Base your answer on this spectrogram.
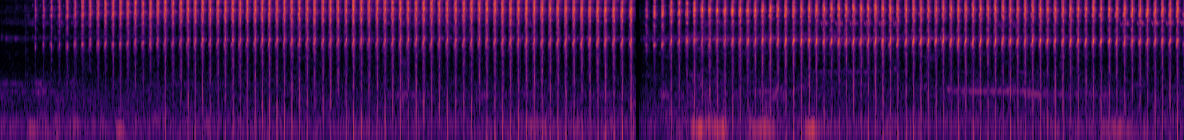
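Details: Belalang krek grasshopper, a training recording for songbirds: a fast, steady train of dry, hissing clicks, even and unbroken apart from a brief dropout near the middle, high-pitched with no low tones.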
